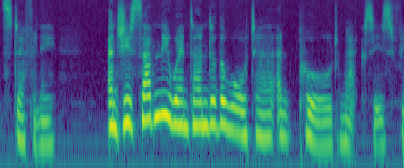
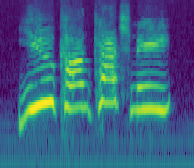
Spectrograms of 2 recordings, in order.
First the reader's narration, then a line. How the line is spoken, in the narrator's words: she shouted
